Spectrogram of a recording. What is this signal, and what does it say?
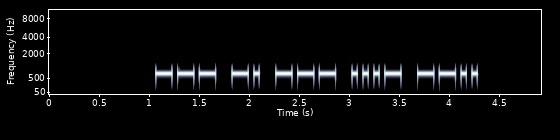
Morse code, heard as a keyed tone, about 22 wpm, 700 Hz. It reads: ONOVZ
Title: Code Groups - 5 Letters - 22wpm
